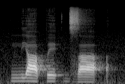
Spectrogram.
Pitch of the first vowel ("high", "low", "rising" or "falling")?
falling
